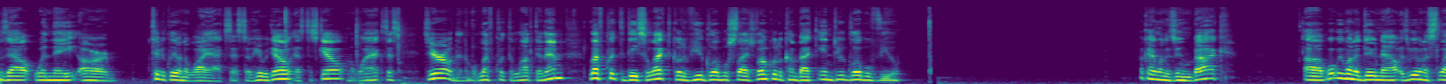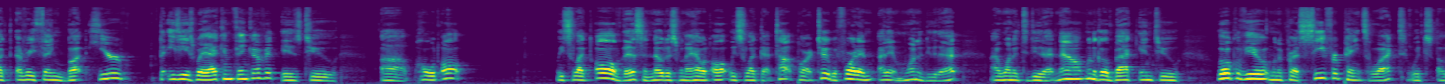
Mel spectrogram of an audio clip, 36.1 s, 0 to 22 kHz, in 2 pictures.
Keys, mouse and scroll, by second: 3.6 s, 4.5 y, 5.7 0, 5.9 click, 7.1 click, 8.5 click, 11.7 Insert, 13.7-14.1 scroll up 1, 14.1-14.6 scroll down 2, 14.8 middle click, 16.8 middle click, 17.1 scroll up 1, 17.9-18.4 scroll down 1, 19.6 middle click, 23.6 alt+click, 26.0 middle click, 27.7 middle click, 32.0 click, 32.7 middle click, 34.0 c, 34.4 click, 35.9 right click.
